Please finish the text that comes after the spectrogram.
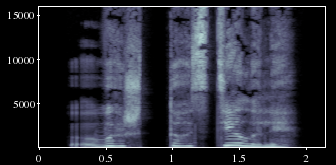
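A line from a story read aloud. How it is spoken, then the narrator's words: Unsteady voice. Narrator (Russian): Неровным голосом попыталась спросить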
